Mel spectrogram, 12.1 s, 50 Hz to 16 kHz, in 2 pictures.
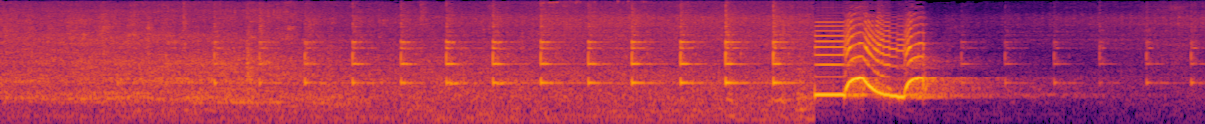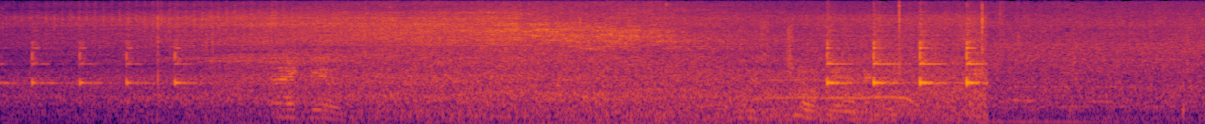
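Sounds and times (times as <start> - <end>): police siren whoop: 4.0 - 4.8
approaching vehicle hiss: 7.0 - 10.1.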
